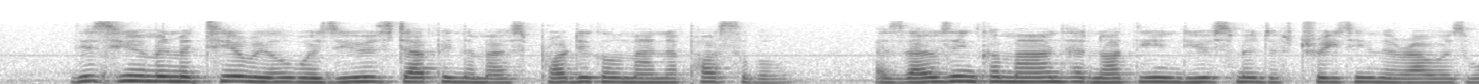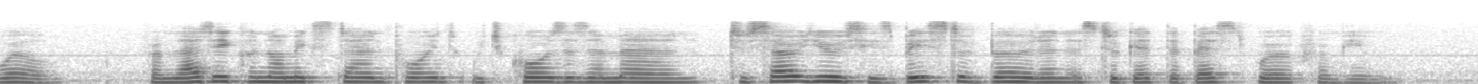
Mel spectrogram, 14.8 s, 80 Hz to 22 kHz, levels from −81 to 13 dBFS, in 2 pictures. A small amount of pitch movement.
Yes: narrow, 1.8 semitones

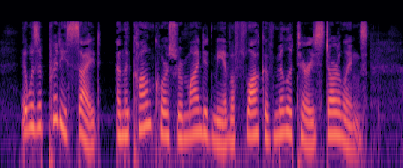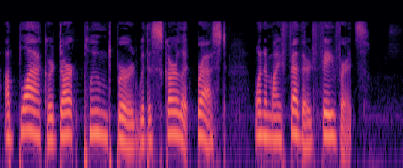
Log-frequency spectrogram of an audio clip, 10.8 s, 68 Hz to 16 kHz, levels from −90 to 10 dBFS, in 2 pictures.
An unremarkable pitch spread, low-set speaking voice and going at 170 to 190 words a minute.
No: average, 3.5 semitones; high, 200 Hz; average, 175 wpm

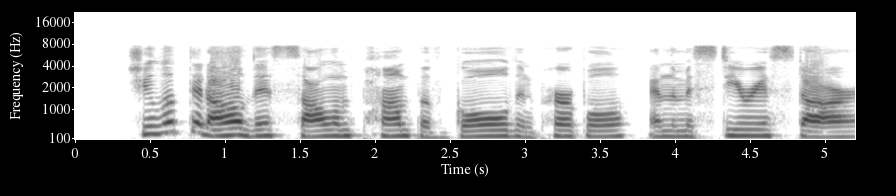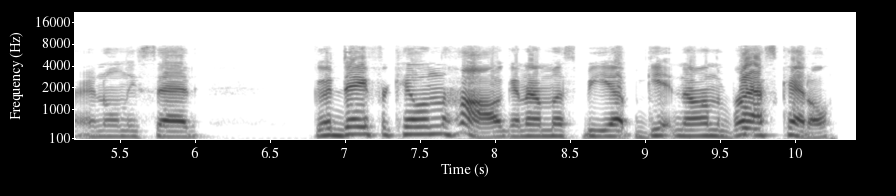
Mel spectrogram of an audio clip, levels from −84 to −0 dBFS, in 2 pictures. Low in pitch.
No: medium, 180 Hz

